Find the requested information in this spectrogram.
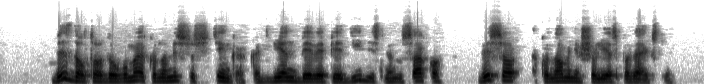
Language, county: Lithuanian, Vilnius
